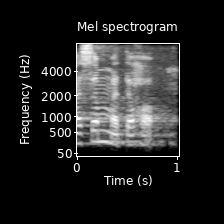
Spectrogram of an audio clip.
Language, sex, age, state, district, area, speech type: Sanskrit, female, 18-30, Karnataka, Bangalore Rural, urban, read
